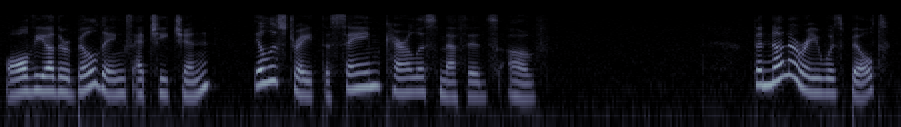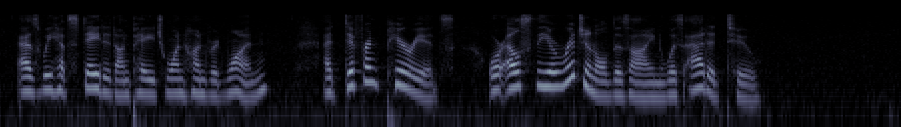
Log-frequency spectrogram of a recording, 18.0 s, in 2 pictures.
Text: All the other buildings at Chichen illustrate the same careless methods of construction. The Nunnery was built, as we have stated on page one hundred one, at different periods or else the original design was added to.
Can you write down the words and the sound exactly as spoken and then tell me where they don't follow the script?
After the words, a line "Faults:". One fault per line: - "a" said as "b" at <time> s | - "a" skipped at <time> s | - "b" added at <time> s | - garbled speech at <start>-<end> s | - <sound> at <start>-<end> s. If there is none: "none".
All the other buildings at Chichen illustrate the same careless methods of. The Nunnery was built, as we have stated on page one hundred one, at different periods or else the original design was added to.
Faults:
- "construction" skipped at 5.5 s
